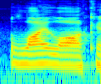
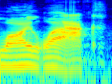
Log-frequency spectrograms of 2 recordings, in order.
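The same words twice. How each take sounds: First: "lilac" with the second syllable as "lock"; "lilac" ending in an open "ock" sound; pronunciation variant. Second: "lilac" with the second syllable as "lack"; "lilac" ending in a flat "ack" vowel; pronunciation variant. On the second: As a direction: say "lilac" as LIE-lack, drawn out. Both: Shown as a demonstration. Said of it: "Let's see if they do".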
